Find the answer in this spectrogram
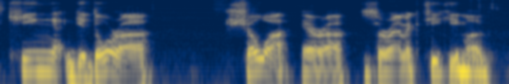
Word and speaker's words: Ghidorah: mean proper is king ghidorah but when the movie came out over here in the 60s they dropped the o so it was ghidra the three-headed monster yeah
